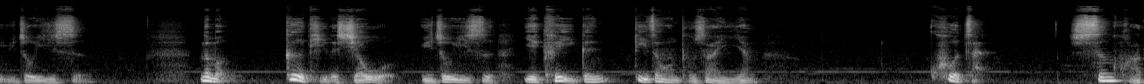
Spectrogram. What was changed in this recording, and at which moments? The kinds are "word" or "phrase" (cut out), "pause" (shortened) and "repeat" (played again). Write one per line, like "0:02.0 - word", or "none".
none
